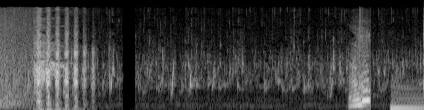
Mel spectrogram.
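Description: Cartoon sound effects: a quick rattling trill about half a second in, then faint scattered small sounds, and near the end a short, loud cry that rises steeply in pitch, just as a music chord comes in.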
